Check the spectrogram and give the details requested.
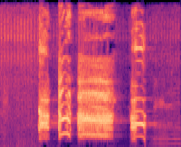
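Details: Decoy red junglefowl crowing loudly in four bursts: two short strained notes, a long sustained harsh middle note, then a final short clipped note, all within two seconds.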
